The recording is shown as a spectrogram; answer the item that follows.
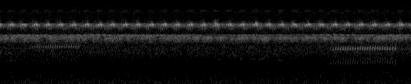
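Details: Crickets chirp on a summer night at a lake in the upper Midwest (Minnesota/Michigan), a steady high trill of about four pulses a second over a fainter chorus band, with a brief higher-pitched tone near the end.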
